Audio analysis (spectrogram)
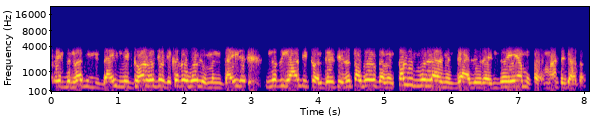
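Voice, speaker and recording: A woman's voice: a little high, fairly even intonation, brisk, no echo. A young woman with a rural Rajasthani Marwari accent, complaining in colloquial speech during a private phone conversation. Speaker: caller, niece confiding in relative. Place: recorded telephone call. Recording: muffled narrow telephone line.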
